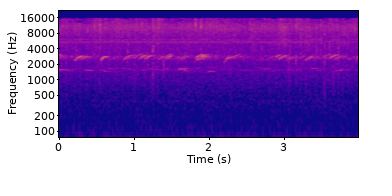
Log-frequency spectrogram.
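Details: Coqui frogs on the Big Island of Hawaii in tropical rain, several clear upslurred whistled notes about three per second standing out over a soft chorus and a hiss of falling rain.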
